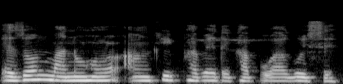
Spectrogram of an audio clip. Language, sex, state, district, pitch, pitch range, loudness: Assamese, female, Assam, Kamrup Metropolitan, 180 Hz, 165-185 Hz, -15 LUFS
